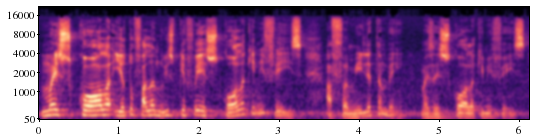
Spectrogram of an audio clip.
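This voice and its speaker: A retired teacher and writer in his forties from São Paulo, Brazil, appears as a guest telling his life story earnestly and gratefully in an interview, often tacking "não é" onto his sentences. He has a São Paulo accent and a fairly quick, expressive voice that is a little high, gravelly, and warm. The recording carries a slight hiss or hum.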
